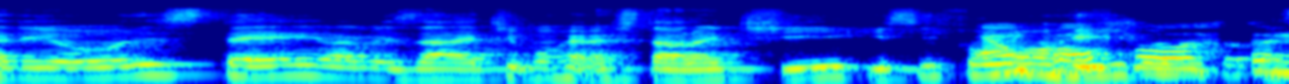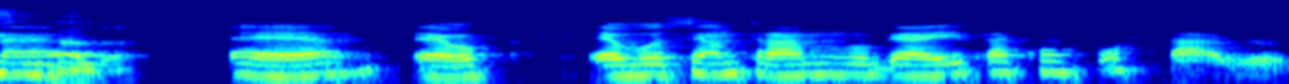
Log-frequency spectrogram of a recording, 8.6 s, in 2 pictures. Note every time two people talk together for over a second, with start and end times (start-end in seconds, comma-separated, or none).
3.2-4.6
